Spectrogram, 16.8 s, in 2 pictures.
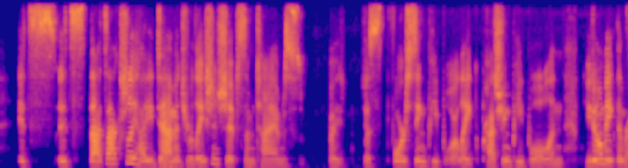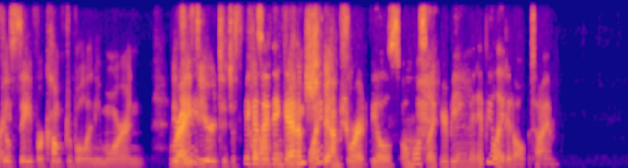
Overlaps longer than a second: present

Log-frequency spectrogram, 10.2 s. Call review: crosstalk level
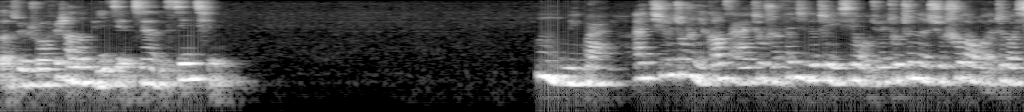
none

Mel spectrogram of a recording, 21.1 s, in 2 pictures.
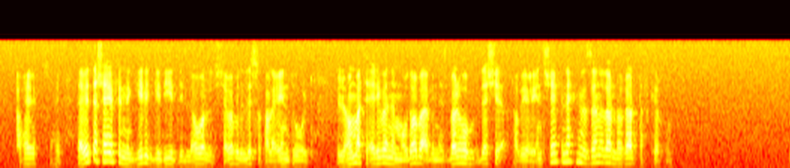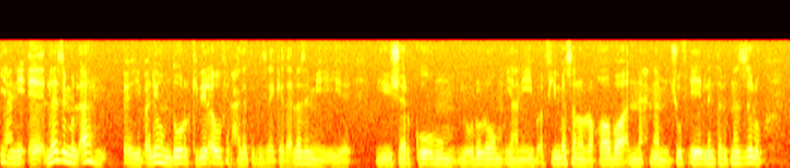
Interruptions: none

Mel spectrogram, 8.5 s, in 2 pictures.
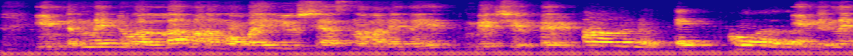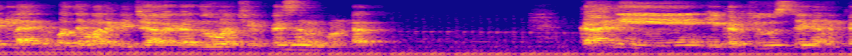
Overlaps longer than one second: none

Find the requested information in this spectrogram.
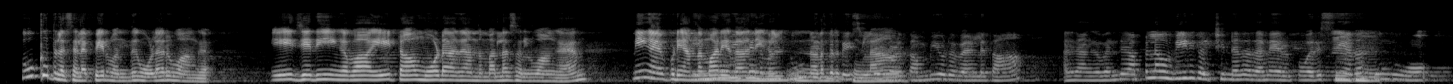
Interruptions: present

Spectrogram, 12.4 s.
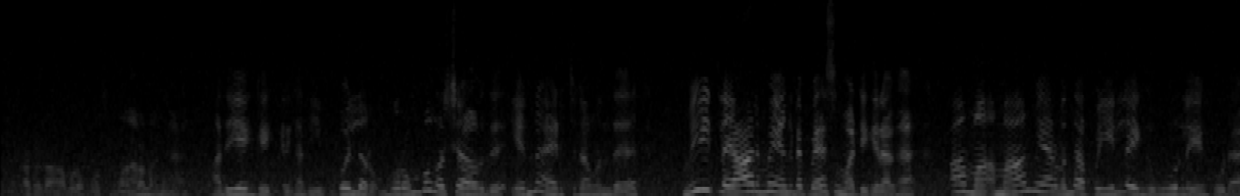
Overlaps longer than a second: none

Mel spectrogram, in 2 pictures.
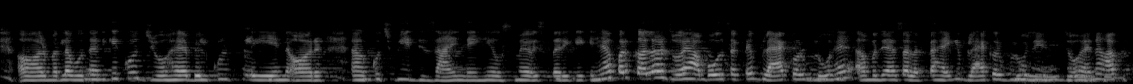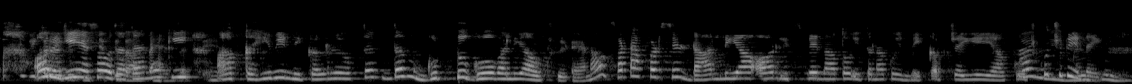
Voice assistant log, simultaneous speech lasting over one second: present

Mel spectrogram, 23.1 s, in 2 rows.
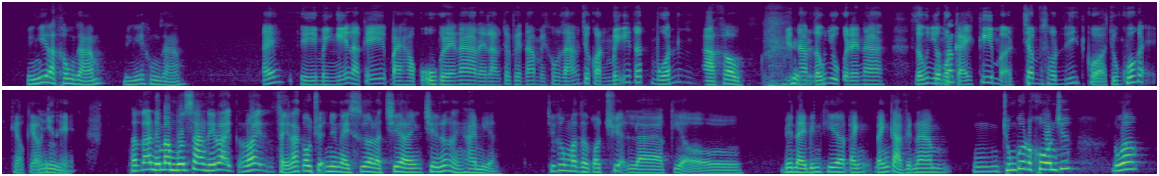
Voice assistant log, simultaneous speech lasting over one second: none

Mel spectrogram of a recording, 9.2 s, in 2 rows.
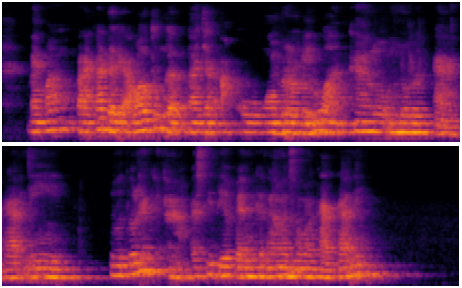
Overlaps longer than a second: none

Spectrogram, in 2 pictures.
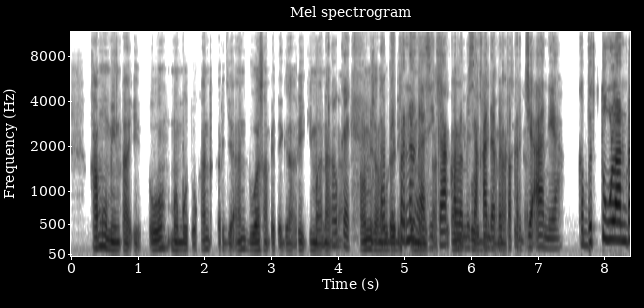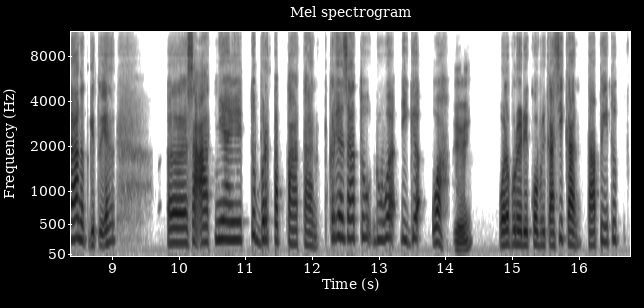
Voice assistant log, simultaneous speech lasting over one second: present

